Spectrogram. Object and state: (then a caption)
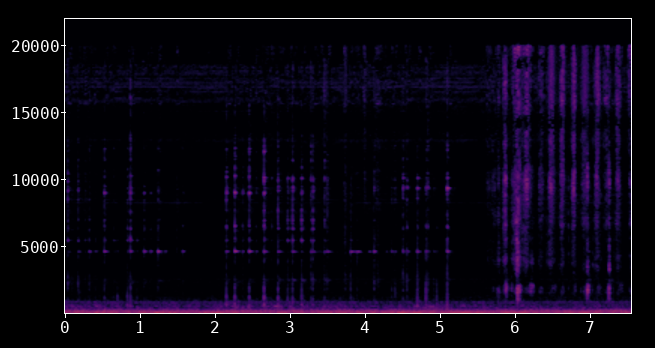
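Glass skull bottle. A glass skull-shaped bottle, formerly a vodka bottle and now filled with eye shadow, is tapped repeatedly. The taps make light, bright glassy clinks over a steady low hum, and they grow quicker and denser toward the end.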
